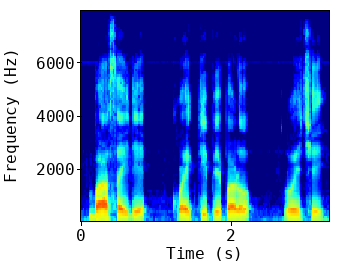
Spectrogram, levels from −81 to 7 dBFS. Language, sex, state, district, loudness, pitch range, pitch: Bengali, male, West Bengal, Alipurduar, -19 LUFS, 115-125 Hz, 120 Hz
